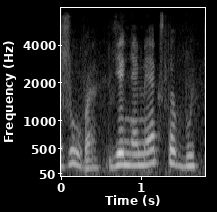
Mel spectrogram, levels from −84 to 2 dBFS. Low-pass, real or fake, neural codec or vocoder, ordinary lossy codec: 7.2 kHz; fake; codec, 24 kHz, 3 kbps, HILCodec; Opus, 16 kbps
